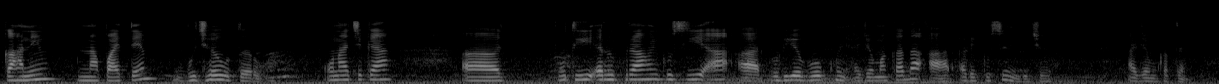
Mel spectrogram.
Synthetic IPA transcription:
kaɦnim | napajt̪ɛm | bud͡ʒʱəut̪əɾṵʔa | ɔnat͡ʃɛka | put̪ʰiəɾupʰiɾaɦɔɲkusijaʔaʔaɾuɽijɔbɔkʰːuɲad͡ʒɔmakad̪aʔaɾə̰ɽikusiɲbud͡ʒʱə | ad͡ʒɔmkat̪ɛ̰n

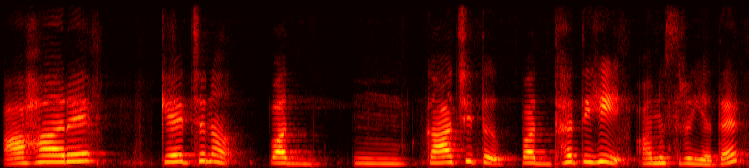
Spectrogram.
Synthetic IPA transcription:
aːɦaːɾeː | keːt͡ʃɐnɐ | ɐd | kaːt͡ʃit̪pɐd̪ʱːɐt̪iɦiɐnusɾɐjɐt̪e

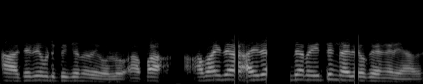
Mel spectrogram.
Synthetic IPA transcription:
aːɕɐɾiʋiɽipːikʲːunːɐðeoɭːuɐpːoɐpːɐːind̪eɐiðeind̪erejtːɐŋkaːɾilok̬ːeɐŋːɐnejaːðɨ

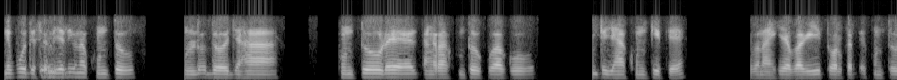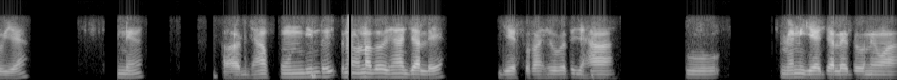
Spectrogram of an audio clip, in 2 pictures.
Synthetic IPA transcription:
nəput̪ɛsɛnd͡ʒat̪iɔnakʰuɳʈo | kunlɔʔd̪ɔd͡ʒaɦã | kʰuɳʈoɽɛɗãŋɡɾakʰuɳʈokuwaku | it̪ɛd͡ʒaɦãkʰuɳʈit̪ɛ | ɛbɔnaɦɛ̃kɛabaɡit̪ɔlkat̪̚ɛkʰuɳʈoɛja | in | aɾd͡ʒaɦãp̚und̪ind̪ɔɦic̚ˀpɛnaɔnad̪ɔd͡ʒaɦãd͡ʒalɛ | d͡ʒɛsɔɾaɦiɾɛt̪ɛd͡ʒaɦã | ku | mɛnɡɛjad͡ʒalɛd̪ɔnɛwã

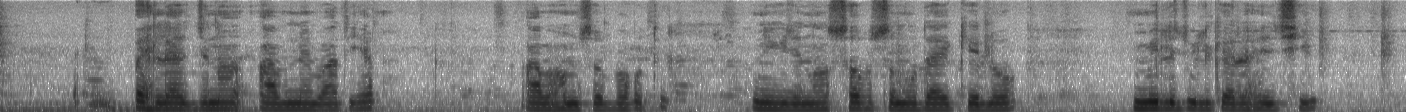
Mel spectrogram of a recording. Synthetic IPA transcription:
pəɦiled͡ʒənaːbnebat̪jɛ | abɦəmsəbːəɦut̪ | nikd͡ʒənasəbsəmud̪ajkeloɡ | mild͡ʒulkeɾəɦɛt͡ʃʰi

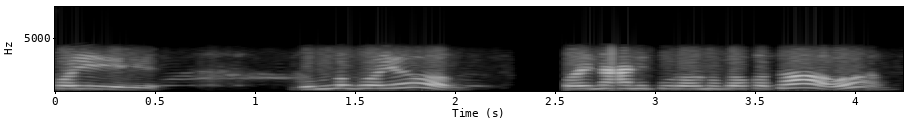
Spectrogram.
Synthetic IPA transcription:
koji | ɡʱumnuɡʱʌjo | koinanipuɾawnubʱʌkot͡sʰʌɦo

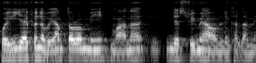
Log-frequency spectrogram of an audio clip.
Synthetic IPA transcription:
kʰojɡijajpʰɐnːɐbɐjamtawɾɐmːimanɐindɐstɾimijamɐmliŋkʰɐlʔɐmːi

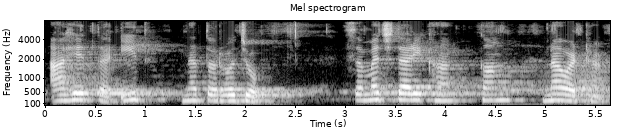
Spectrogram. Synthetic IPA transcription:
aːɦet̪ɐiːd̪nɐt̪oɾoːd͡ʒo | sɐməd͡ʒd̪aːɾikʰãkɐmnɐʋɐʈʰə̃

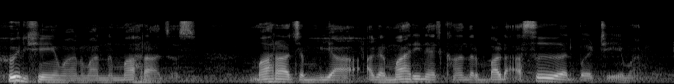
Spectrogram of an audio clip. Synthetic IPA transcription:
həɾʲʃejɐʋaːnʋaːnːɨmɐɦɾaːd͡zɐ̰s | mɐɦɾaːd͡zt͡ʃɐjaːɐ̰ɡɐɾmaːɦɾiːnaːskʰãːnd̪ɐɾbɐɽɐ̰sɨɐlʲpəːʈʰḛj̰ʋa̰ːnː

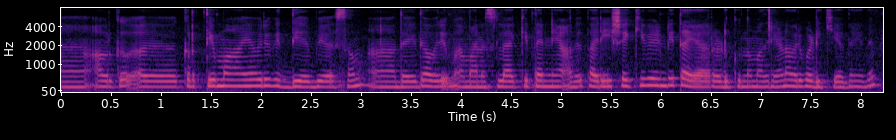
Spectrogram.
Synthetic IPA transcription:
ɐ̰ʋɐrkɨkrɨt̪jɐmaːjɐo̞ɾuʋid̪jaːbʱjaːsɐmɐðaːjɐðɨɐʋɐɾumɐnɐsːilaːkːit̪ɐnːeɐ̰ðɨpɐɾiːkʂɐkʲːɨʋe̞ːɳɖit̪ɐjaːre̞ɽukːunːɐmɐðiɾijaːɳɐʋɐɾpɐʈikʲːujɐːðaːjɐðɨ

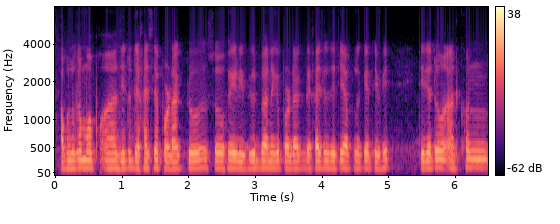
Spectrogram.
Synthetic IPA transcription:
apunalʊkɛmojzitʊdɛkʰajsilɛpɹɔdak̚tʊsoxejɹibʱjut̚baɛnɛkɛpɹɔdak̚tdɛkʰajsilzetijaːpunalʊkɛtibʱit | tetijatʊã̰tkʰɔn

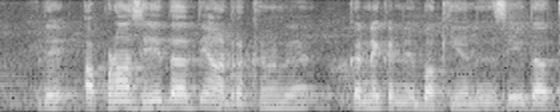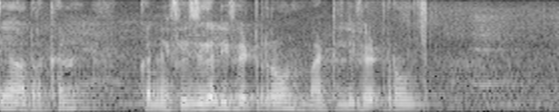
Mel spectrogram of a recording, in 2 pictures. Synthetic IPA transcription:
ət̪eːaːpɳãːs̬eːd̪aːt̪ɪjãːnɾəkʰːəɳɛkənːeːkənːeːbaːkɪjãːnẽseːd̪aːt̪ɪjãːnɾəkʰːəɳ | kənːeːpʰɪzɪkəliːpʰeːʈəɾoːɳmɛ̃ːɳʈəliːpʰeːʈəɾːoːɳ

